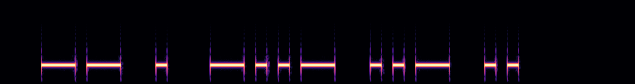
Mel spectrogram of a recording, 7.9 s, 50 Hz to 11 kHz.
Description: Morse code, heard as a keyed tone, about 8 wpm, 800 Hz. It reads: MEXUI
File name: LEZIONI / 6 PKX0 / 6 PKX 8wpm 3041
